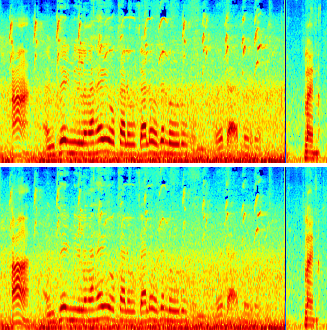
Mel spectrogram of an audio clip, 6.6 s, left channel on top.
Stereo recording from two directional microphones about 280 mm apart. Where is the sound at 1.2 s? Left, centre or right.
Centre.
